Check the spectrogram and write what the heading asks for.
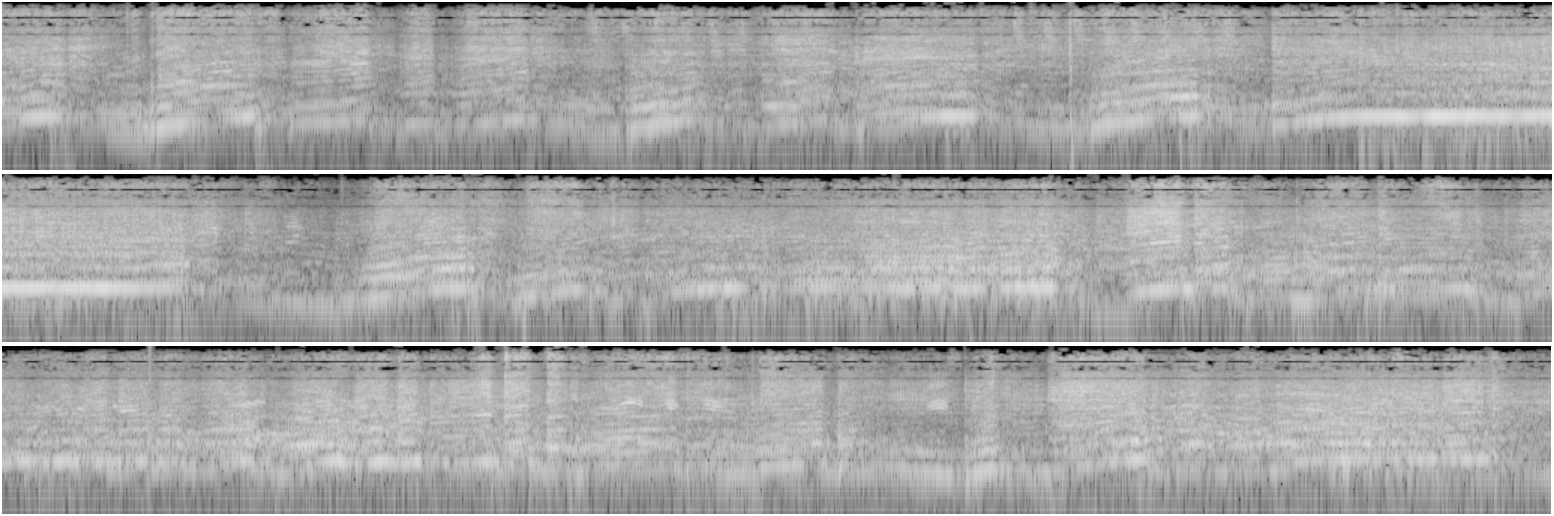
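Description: Car engine revving hard in repeated rises and falls as the car drifts and spins on wet pavement. Twice it is held steady at high revs for a few seconds, about a third of the way in and again around halfway.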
